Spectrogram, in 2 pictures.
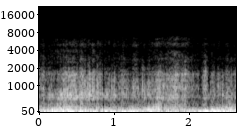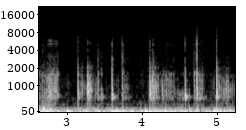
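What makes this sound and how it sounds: Fingertips and short nails scratch and rub the rubberized casing of a hollow, handheld black plastic Tascam recorder with two mic capsules on top, held upright in both hands, making a dense, papery scraping with a low rumble underneath. About halfway through, the scratching stops and gives way to a run of short, dry, hollow taps on the plastic body.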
